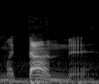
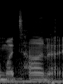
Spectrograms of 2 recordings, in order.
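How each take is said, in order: First: The name is said in a lively Spanish accent. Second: The name is said in a flat New Zealand accent. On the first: The speaker calls it right. "they add the twang to it" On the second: The speaker calls it wrong. "That's how a Kiwi would say it"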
